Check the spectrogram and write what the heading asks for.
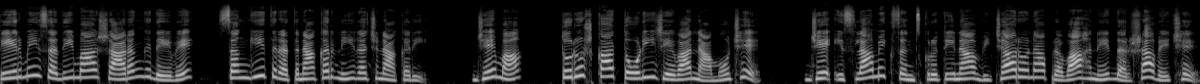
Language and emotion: Gujarati, neutral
